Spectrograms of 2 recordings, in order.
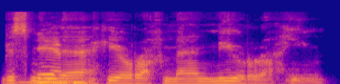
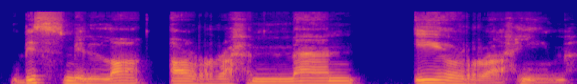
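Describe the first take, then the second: First: The words are run together into one stream. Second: The words are kept apart from each other. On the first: The speaker calls it wrong. "when they crunch it together" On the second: The speaker calls it right. "That's not correct because unless you say"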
